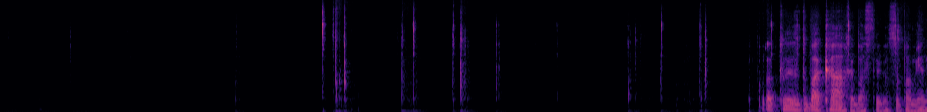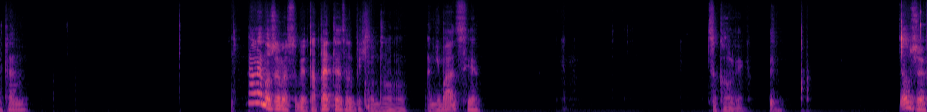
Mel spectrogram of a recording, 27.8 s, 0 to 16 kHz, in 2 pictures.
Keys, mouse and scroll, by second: 7.5-8.4 scroll up 3, 8.4 middle click, 10.0 shift+middle click, 10.7-27.8 middle drag, 11.0-11.4 scroll down 1, 13.9-14.4 scroll up 2.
